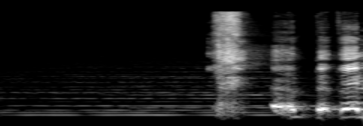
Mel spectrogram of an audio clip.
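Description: Soft background music holding a steady chord; about one and a half seconds in, a man's loud sharp sobbing intake of breath, then the start of his crying voice near the end.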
